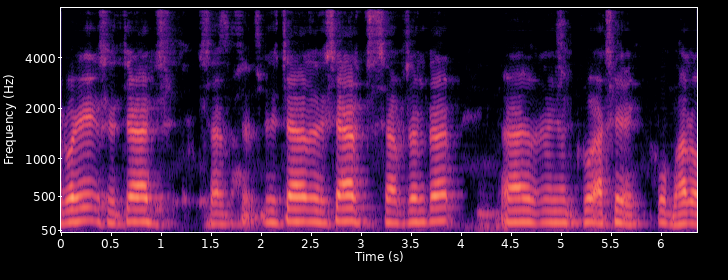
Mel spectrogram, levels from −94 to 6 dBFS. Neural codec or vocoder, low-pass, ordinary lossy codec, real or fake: codec, 16 kHz, 4 kbps, FunCodec, trained on LibriTTS, 50 frames a second; none; none; fake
